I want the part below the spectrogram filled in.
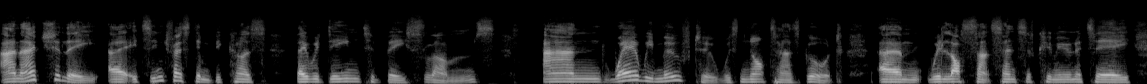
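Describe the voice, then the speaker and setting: A man with a Birmingham accent talks at a medium pitch, fairly slowly, with lively intonation. The sound is dry and close with no echo, over a quiet background. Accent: Birmingham (Brummie) English. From Birmingham, England (Aston). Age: 60s. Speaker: energy healing therapist. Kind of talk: interview.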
